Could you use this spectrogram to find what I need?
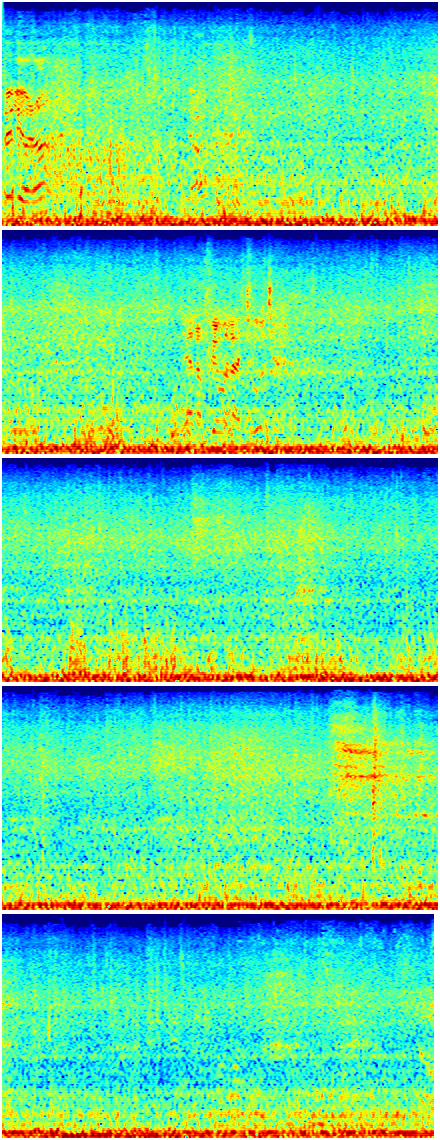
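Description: Bicycle tyres hum on rough tarmac.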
